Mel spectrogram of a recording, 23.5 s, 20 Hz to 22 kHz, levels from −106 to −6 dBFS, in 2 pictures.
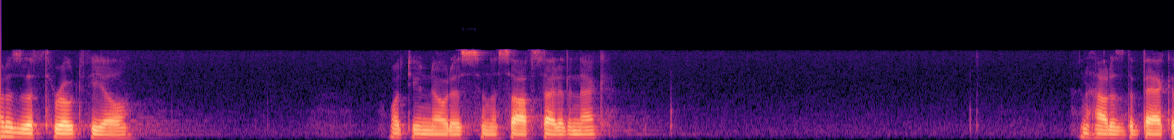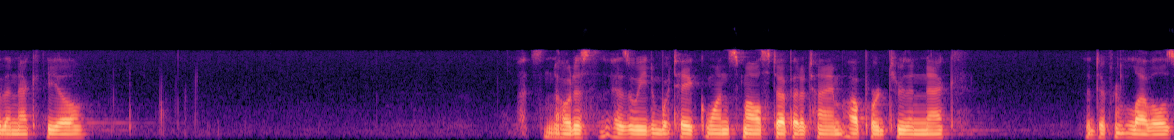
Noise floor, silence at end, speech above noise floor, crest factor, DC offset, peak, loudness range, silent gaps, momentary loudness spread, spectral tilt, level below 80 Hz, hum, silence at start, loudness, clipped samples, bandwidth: -69 dBFS; 0 s; 48 dB; 20 dB; under 0.1%; -4 dBFS; 9 LU; none; 9 LU; -11.5 dB/octave; -78 dBFS; none; 0 s; -22 LUFS; under 0.1%; 5.2 kHz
